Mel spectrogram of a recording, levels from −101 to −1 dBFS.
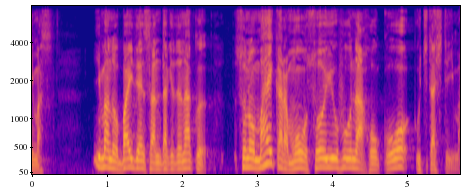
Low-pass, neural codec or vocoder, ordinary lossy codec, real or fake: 7.2 kHz; none; none; real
